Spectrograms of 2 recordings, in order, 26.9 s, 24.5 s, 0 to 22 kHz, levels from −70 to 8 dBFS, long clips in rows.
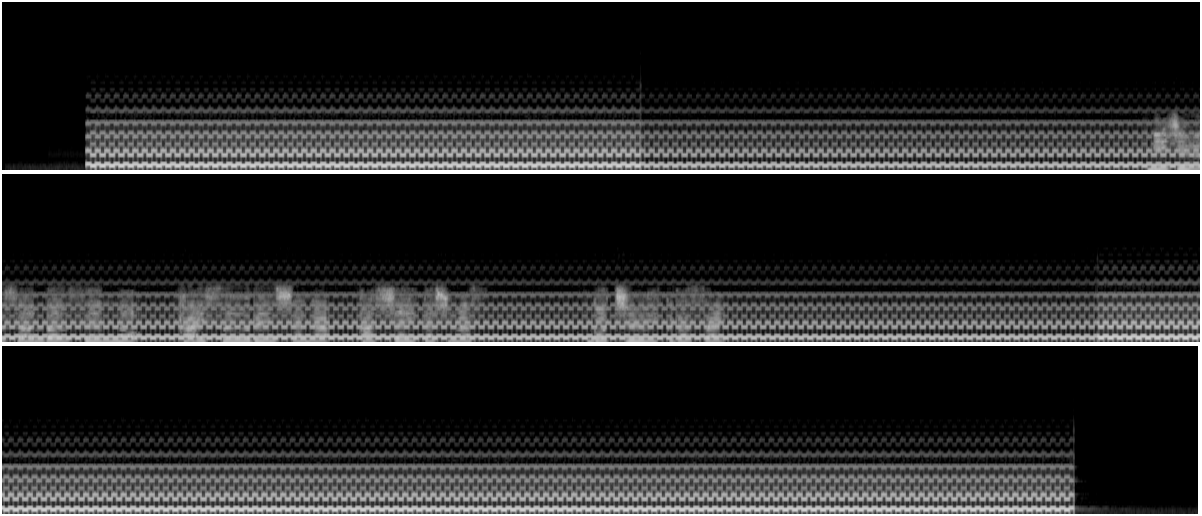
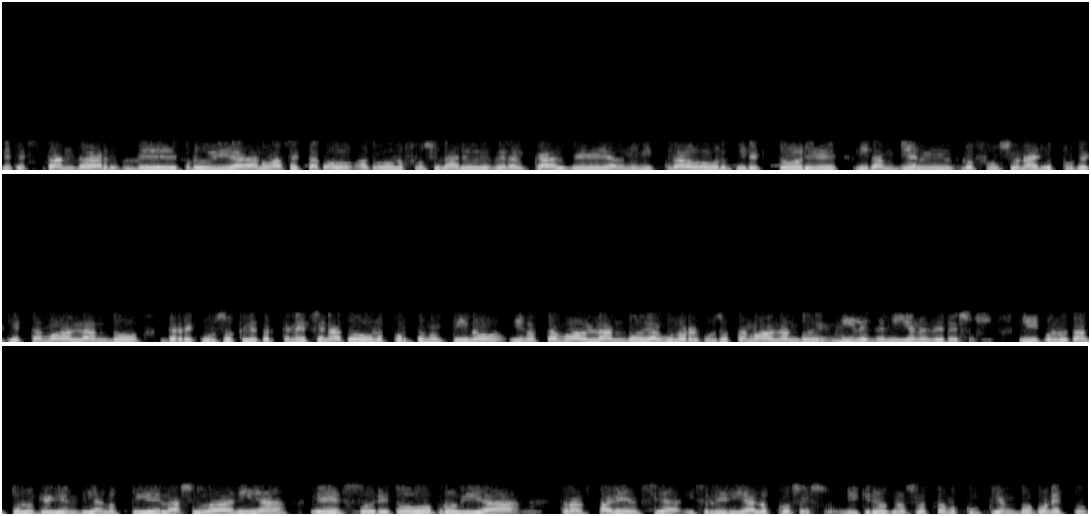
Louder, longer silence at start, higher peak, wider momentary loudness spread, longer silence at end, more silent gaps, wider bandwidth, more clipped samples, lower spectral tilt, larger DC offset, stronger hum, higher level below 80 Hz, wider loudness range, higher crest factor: first, -12 LUFS vs -17 LUFS; first, 0.65 s vs 0 s; about the same, -2 dBFS vs -2 dBFS; about the same, 6 LU vs 6 LU; first, 0.95 s vs 0 s; neither; first, 10.5 kHz vs 4.1 kHz; neither; second, -1 dB/octave vs -12.5 dB/octave; neither; neither; second, -72 dBFS vs -62 dBFS; first, 6 LU vs 2 LU; second, 10 dB vs 16 dB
